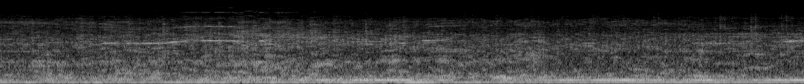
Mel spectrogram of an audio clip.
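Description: Steady low hum of a sugar mill's cane-yard machinery and tractor engines running, with a faint high whine about a second in.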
